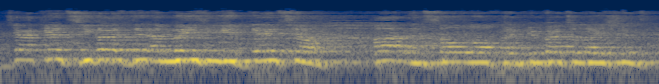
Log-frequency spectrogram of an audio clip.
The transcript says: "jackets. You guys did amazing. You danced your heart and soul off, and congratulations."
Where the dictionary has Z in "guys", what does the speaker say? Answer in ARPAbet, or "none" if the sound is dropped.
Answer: Z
